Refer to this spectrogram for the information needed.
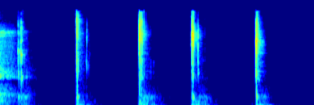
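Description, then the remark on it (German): Someone imitates lip-smacking while eating: six or so short, wet smacking clicks in a steady, evenly spaced rhythm, crisp and bright, with no talking in between. “Und ich rede natürlich, meine lieben, wunderschönen Zuschauer da draußen und ihr zwei hübschen Jungs vom Schmatzen.”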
